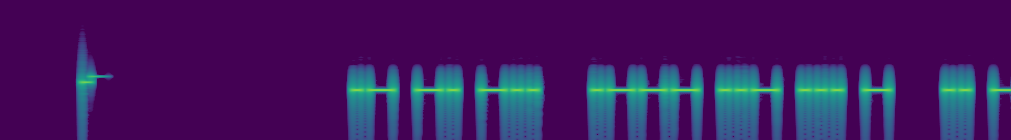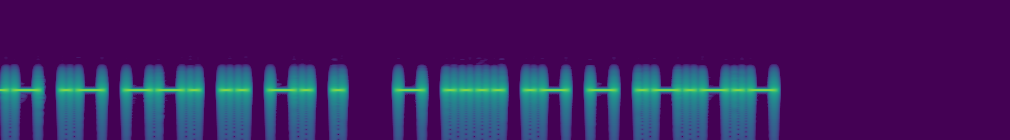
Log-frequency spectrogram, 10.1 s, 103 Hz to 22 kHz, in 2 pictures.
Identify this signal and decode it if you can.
Morse code, heard as a keyed tone, about 30 wpm, 700 Hz. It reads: AND JUST IMAGINE THAT.
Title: Sentences from Top 1400 Words 30wpm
